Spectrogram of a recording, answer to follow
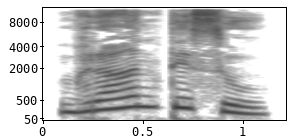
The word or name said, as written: ಭ್ರಾಂತಿಸು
